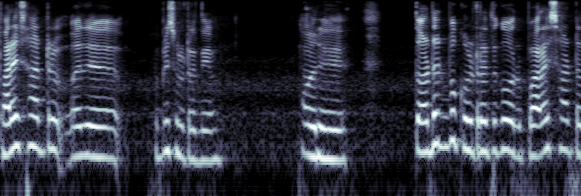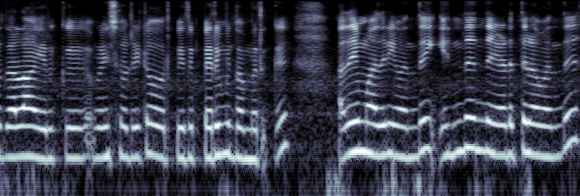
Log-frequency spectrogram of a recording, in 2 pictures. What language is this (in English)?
Tamil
